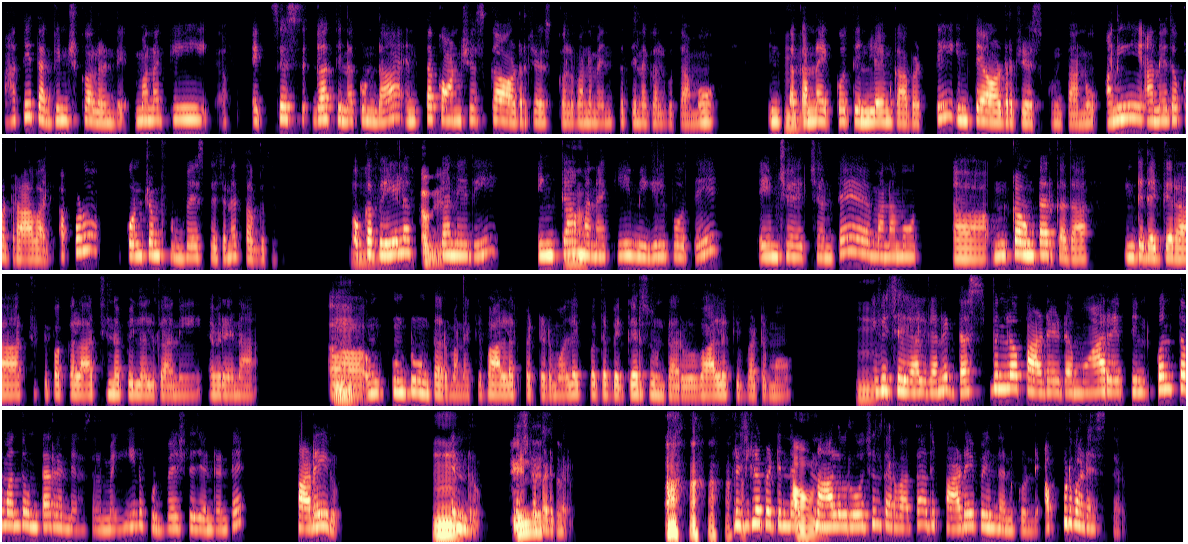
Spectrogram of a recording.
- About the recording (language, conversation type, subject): Telugu, podcast, ఆహార వృథాను తగ్గించడానికి ఇంట్లో సులభంగా పాటించగల మార్గాలు ఏమేమి?
- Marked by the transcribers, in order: in English: "ఎక్సెస్‌గా"; in English: "కాన్‌షియస్‌గా ఆర్డర్"; other background noise; in English: "ఆర్డర్"; in English: "ఫుడ్ వేస్టేజ్"; in English: "ఫుడ్"; in English: "బెగ్గర్స్"; in English: "డస్ట్‌బిన్‌లో"; in English: "మెయిన్ ఫుడ్ వేస్టేజ్"; in English: "ఫ్రిడ్జ్‌లో"; chuckle; in English: "ఫ్రిడ్జ్‌లో"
